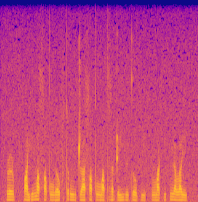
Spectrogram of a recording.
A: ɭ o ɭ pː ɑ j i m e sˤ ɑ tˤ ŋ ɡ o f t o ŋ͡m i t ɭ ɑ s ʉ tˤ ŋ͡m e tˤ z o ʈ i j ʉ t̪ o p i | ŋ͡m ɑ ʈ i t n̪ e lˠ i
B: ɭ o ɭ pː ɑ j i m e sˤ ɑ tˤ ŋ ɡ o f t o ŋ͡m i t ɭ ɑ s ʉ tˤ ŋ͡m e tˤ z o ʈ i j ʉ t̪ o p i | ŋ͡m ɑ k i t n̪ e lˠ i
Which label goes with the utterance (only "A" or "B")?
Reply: B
